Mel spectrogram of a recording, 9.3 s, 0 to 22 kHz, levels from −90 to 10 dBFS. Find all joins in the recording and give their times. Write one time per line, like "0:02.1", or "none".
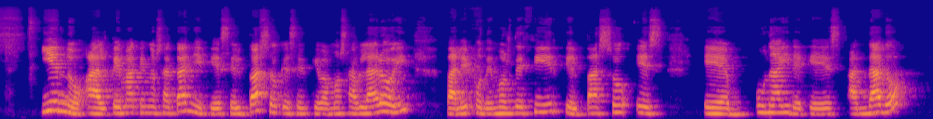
none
